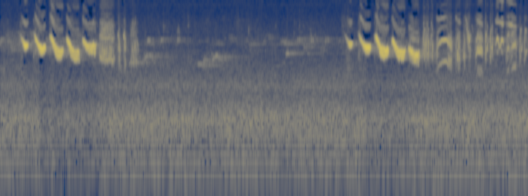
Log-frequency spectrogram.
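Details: A Redwing (Turdus iliacus), a spring arrival in Moscow's Tsaritsyno park, sings two phrases about four seconds apart, each a run of five or six loud, clear, down-slurred notes ending in a scratchy twitter.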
